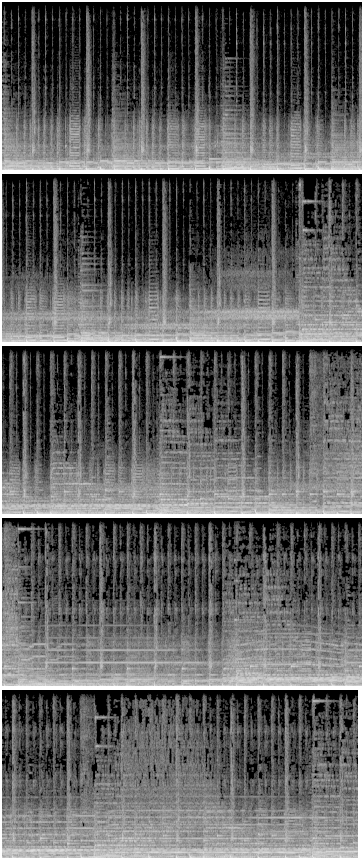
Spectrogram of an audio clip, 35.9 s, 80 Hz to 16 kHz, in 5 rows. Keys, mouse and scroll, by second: 1.1 click, 3.1-4.3 typing, 5.6 click, 8.1 click, 8.2 click, 12.1 click, 14.6 click, 19.0 click, 23.3 click, 26.0 click, 30.1 click, 33.8 click, 33.8 click, 35.6 click.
